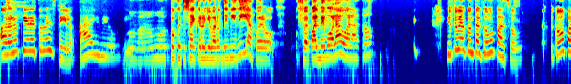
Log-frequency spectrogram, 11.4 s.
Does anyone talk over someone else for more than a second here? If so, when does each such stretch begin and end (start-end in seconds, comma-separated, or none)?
none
